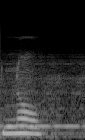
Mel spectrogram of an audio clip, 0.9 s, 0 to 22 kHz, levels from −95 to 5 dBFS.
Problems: none marked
